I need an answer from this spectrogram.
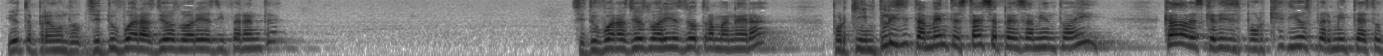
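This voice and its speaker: Husky high-voiced man preaching. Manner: repetitive emphatic phrasing, drops to soft murmurs. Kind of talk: sermon.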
